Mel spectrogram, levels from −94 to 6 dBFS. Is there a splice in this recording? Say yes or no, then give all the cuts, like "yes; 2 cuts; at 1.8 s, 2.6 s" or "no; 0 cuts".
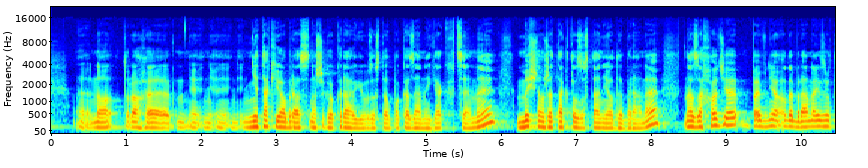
no; 0 cuts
